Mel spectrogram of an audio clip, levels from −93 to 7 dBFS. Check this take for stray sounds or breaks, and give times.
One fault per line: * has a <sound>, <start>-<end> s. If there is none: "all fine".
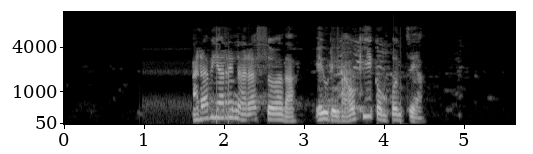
all fine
